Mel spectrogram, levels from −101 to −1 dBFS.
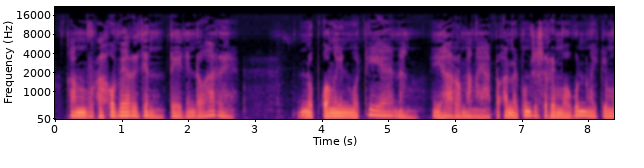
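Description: No technical faults can be heard anywhere in this speech recording, and the signal holds steady from its opening to its close.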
